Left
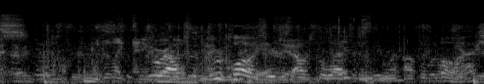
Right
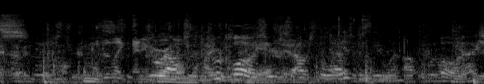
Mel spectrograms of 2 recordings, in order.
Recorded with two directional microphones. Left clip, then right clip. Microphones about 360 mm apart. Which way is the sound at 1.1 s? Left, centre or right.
Left.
